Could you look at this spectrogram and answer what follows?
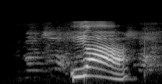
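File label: "rang4", Mandarin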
